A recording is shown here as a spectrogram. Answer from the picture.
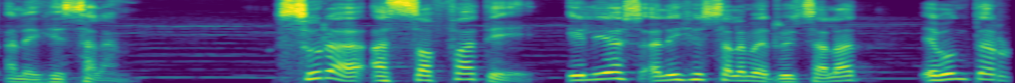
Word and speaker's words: ইলিয়াস: এই স্থলে কোরআন মাজিদে উল্লেখিত ইয়াসিন শব্দ সম্পর্কে মাওলানা আব্দুর রশিদ নোমানী বলেন, ইলিয়াস শব্দটির ভিন্ন উচ্চারণ ইয়াসিন। কারণ ইলিয়াস একটি অনারব বিশেষ্য। অনারব বিশেষ্য সমূহের উচ্চারণে আরবরা অনেক সময় ভিন্নতা করে থাকে।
